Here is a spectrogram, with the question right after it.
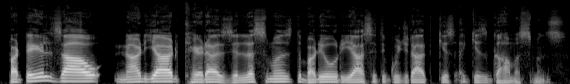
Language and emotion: Kashmiri, neutral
